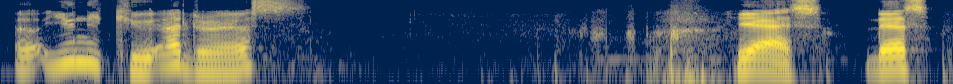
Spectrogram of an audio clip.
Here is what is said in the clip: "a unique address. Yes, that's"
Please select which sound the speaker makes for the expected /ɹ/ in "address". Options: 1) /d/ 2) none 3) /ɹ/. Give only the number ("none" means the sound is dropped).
3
